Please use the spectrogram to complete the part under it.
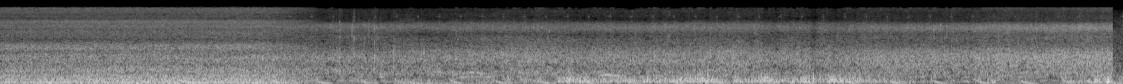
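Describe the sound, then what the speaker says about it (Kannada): Water roars out of the Harangi reservoir in a continuous, loud rush. The dense spray and turbulent churn hold steady throughout with no pauses. "ಇನ್ನು ಬೋರ್ಗರೆದು ಧುಮಿಕ್ತಾ ಇರುವ ಹಾರಂಗಿ ಜಲಾಶಯದ ದೃಶ್ಯ ಸಖತ್ ವೈರಲ್ ಆಗ್ತಿದೆ."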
